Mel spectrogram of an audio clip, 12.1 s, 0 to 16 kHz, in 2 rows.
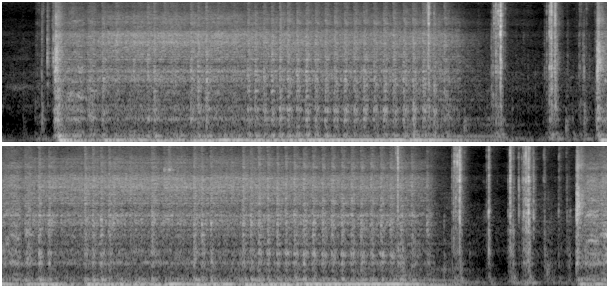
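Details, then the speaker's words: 2000 Chevrolet Corvette C5, parked for many years, first start attempt: long cranking catches into a brief rumble that dies within a second; fires but won't keep running, owner suspects low fuel pressure, plans to cycle fuel pump. "i'm not quite sure but it's running for a second and then it's kind of cutting off so let's let's do that"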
